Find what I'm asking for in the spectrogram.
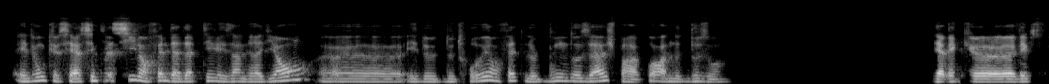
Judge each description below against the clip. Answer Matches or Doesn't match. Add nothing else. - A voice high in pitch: Doesn't match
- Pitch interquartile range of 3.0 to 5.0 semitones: Matches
